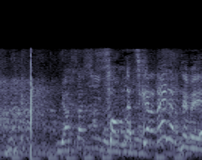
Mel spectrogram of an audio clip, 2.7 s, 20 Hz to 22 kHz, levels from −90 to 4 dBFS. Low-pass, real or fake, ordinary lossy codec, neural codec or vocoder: 7.2 kHz; real; AAC, 48 kbps; none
